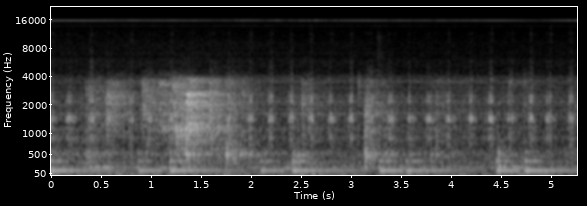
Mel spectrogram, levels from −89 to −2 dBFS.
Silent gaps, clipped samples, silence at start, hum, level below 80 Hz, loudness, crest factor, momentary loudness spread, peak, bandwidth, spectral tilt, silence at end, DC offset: none; under 0.1%; 0 s; none; -58 dBFS; -32 LUFS; 22 dB; 15 LU; -10 dBFS; 16.5 kHz; -5 dB/octave; 0 s; under 0.1%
